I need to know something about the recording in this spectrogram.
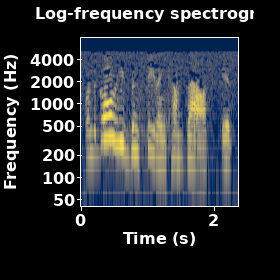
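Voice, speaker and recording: A plucky, no-nonsense young woman, played by an actress, brisk and lively, her voice rising and falling freely. It comes through a muffled old radio recording with a faint hiss. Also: medium pitch, lightly acted. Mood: earnest. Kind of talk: 1940s radio acting.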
